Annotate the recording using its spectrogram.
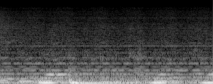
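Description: Live electronic music from a laptop-and-mixer setup: a few deep throbbing bass pulses over a steady droning hum of sustained tones.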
